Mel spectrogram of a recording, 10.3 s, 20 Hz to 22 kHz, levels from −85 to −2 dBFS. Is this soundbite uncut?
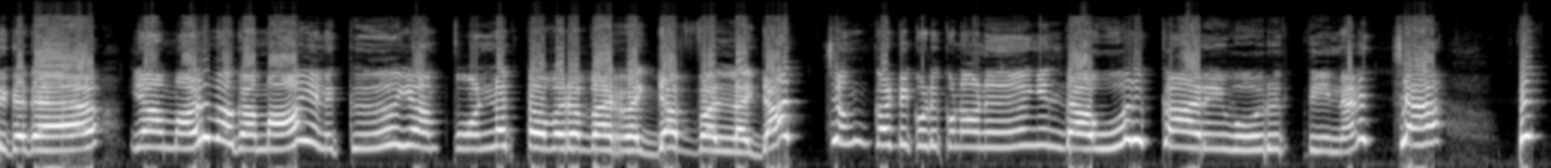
yes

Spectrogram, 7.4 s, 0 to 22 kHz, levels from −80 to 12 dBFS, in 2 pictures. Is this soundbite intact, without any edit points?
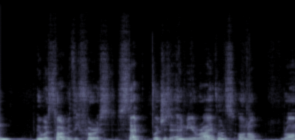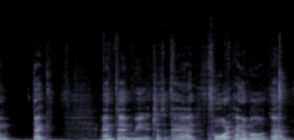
yes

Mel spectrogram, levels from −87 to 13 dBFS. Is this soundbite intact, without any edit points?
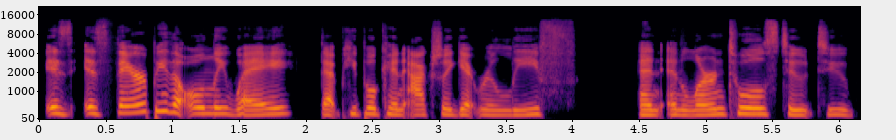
yes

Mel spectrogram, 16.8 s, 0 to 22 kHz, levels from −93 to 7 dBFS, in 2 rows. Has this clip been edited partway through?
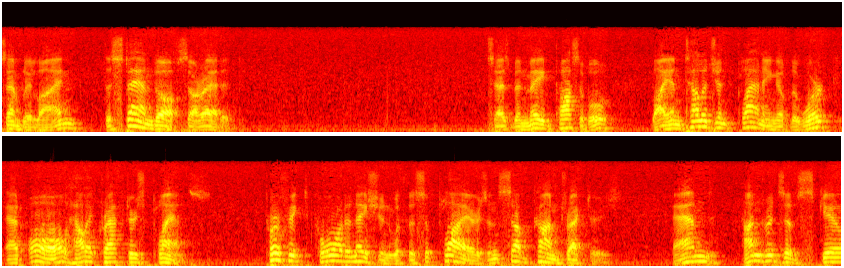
no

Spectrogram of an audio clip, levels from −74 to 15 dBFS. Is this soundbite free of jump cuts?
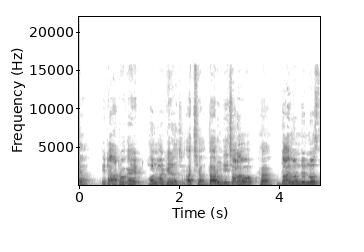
yes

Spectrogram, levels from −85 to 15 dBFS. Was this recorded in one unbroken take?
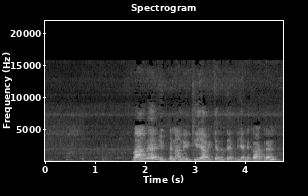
yes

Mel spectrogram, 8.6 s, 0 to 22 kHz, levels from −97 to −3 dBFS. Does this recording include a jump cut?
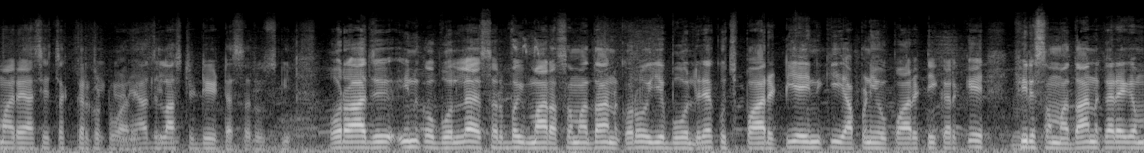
yes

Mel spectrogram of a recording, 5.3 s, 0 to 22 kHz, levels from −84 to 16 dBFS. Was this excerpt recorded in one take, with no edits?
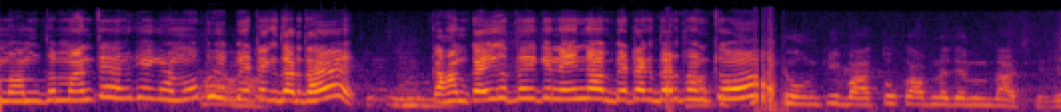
yes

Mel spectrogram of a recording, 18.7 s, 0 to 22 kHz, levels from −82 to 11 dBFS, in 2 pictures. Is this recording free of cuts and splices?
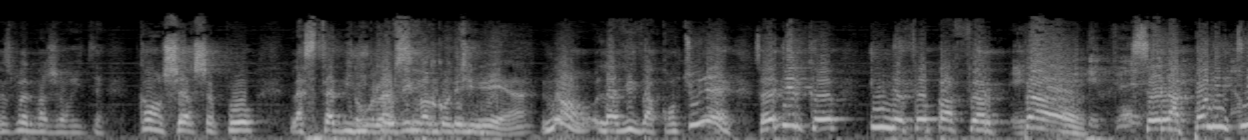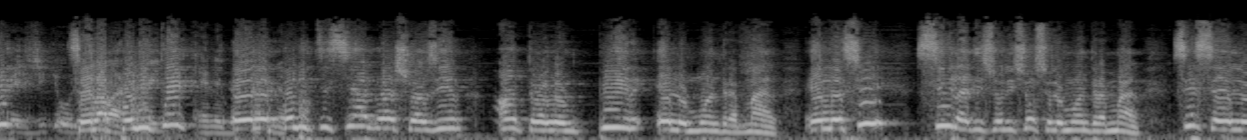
yes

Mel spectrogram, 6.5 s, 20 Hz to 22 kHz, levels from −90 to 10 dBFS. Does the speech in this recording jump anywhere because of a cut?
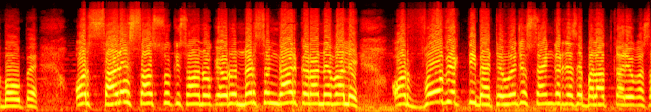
no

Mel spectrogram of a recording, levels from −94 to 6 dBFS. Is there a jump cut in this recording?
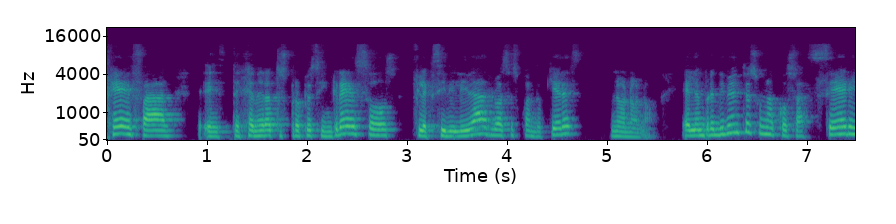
no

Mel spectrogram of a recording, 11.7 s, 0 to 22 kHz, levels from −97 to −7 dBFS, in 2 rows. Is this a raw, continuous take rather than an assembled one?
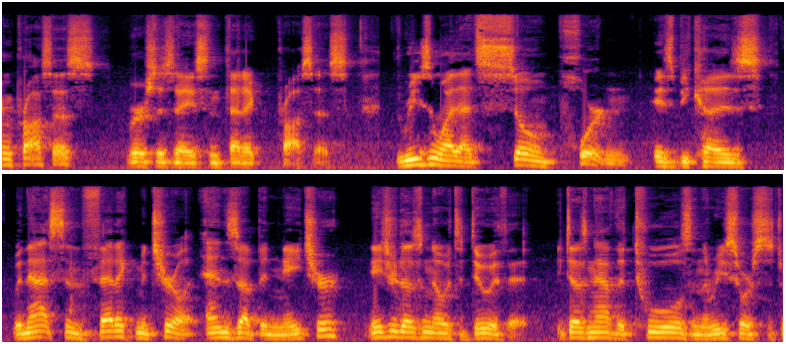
yes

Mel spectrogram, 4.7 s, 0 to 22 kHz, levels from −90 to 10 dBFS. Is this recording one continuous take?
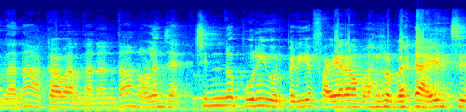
no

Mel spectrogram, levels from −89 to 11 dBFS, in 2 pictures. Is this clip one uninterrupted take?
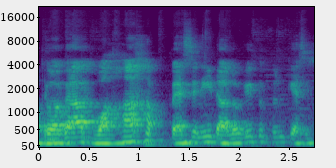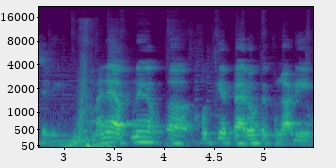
no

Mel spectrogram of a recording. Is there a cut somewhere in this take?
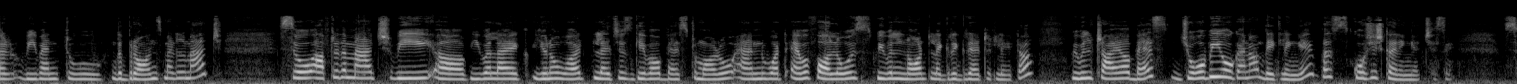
no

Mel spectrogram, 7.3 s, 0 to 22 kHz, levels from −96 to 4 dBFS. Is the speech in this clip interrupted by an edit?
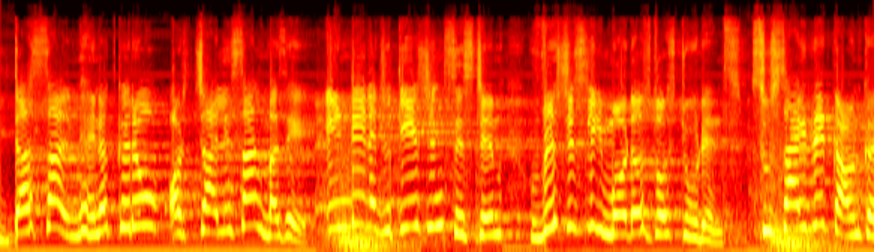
yes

